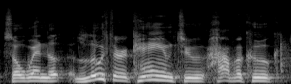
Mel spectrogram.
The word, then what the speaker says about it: Habakkuk: And this monk told him to read the book of Habakkuk. Okay, that's how you say it.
